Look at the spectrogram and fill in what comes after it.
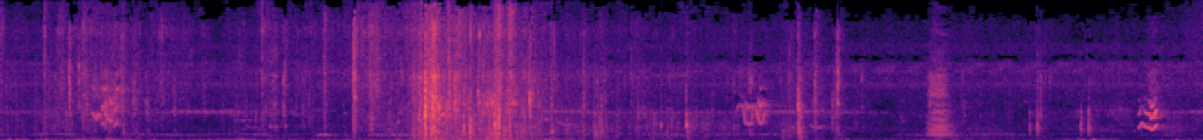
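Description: Birds calling: a dove's low cooing in the first second or so, a brief loud rush of noise about two seconds in, and quick paired chirps near the end.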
